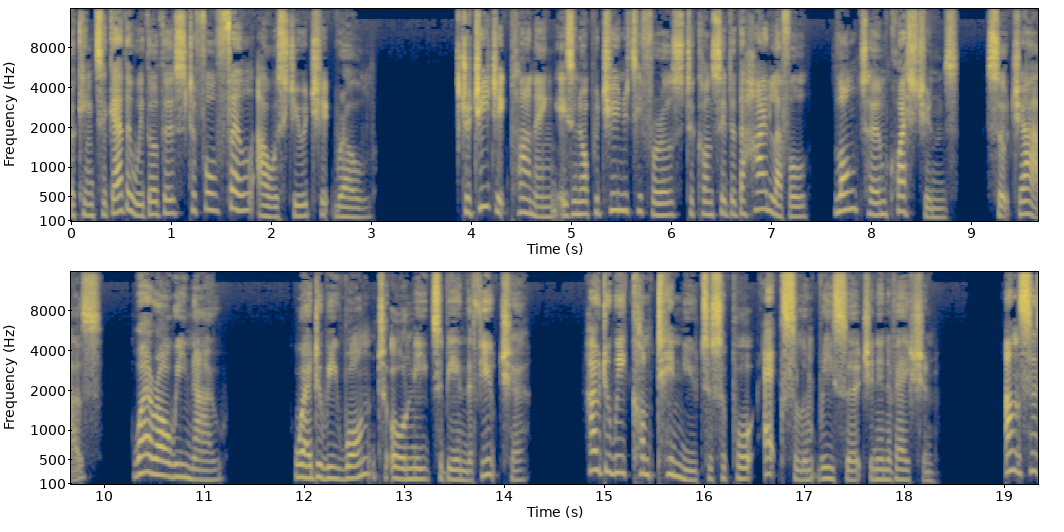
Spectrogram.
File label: Natural Corporate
